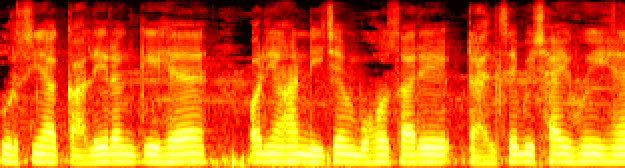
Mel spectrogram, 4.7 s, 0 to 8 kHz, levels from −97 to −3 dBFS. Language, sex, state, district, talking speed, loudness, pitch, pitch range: Hindi, male, Jharkhand, Palamu, 190 wpm, -16 LUFS, 130 Hz, 125-130 Hz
